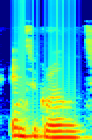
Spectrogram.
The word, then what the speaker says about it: integral: standing meditation which is integral to or integral As Americans say integral to uh all the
